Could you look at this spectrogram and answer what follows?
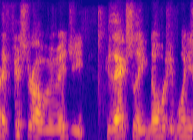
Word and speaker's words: Bemidji: Bemidji.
